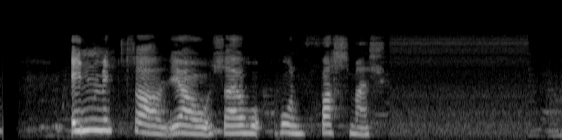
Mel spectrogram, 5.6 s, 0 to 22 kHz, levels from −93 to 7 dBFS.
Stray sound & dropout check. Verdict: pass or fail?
pass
